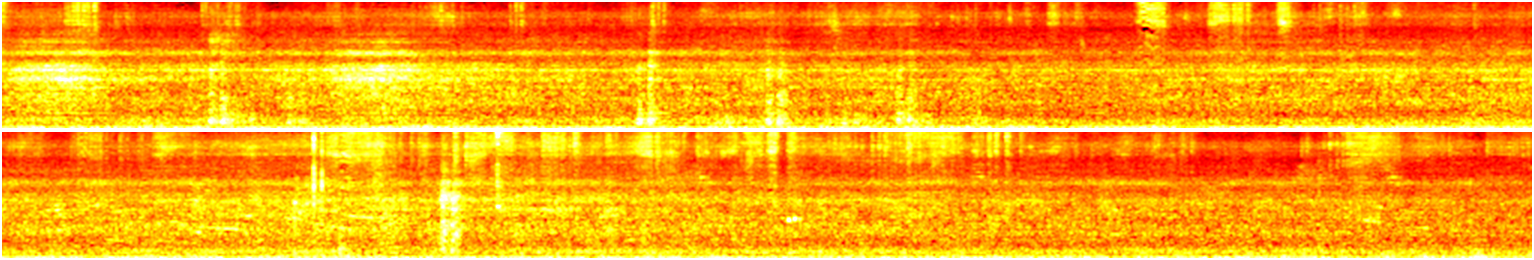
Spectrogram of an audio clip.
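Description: A train rumbles steadily along the tracks, heard from inside the cab.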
